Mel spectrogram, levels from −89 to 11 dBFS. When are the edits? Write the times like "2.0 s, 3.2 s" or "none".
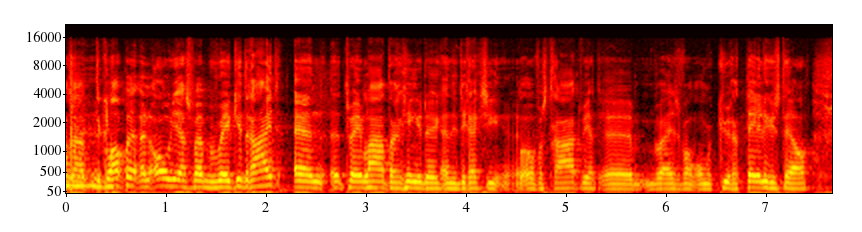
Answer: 1.7 s, 3.0 s, 3.3 s, 3.7 s, 4.5 s, 5.3 s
